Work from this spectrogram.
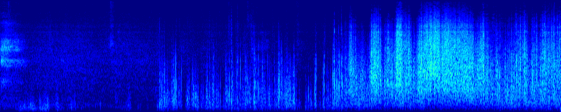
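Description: Gusty wind buffeting the microphone on an exposed house roof under construction, a rough roaring rush that eases briefly, then builds louder and steadier through the end, with no talking.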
